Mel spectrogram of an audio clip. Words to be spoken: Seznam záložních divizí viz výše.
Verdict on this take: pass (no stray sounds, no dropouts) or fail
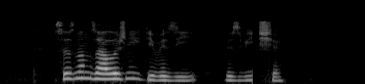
fail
